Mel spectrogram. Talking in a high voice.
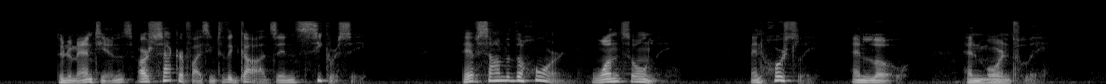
No: low, 105 Hz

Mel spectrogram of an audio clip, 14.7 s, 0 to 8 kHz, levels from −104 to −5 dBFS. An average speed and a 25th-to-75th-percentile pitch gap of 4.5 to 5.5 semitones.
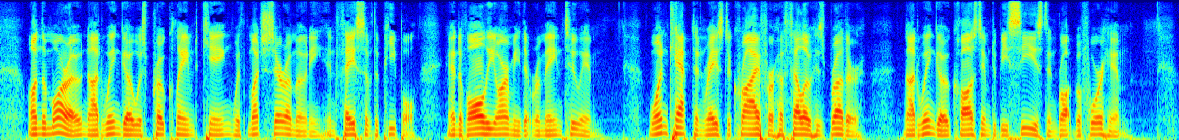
No: average, 175 wpm; average, 2.9 semitones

